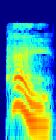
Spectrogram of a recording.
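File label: "pay", British English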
